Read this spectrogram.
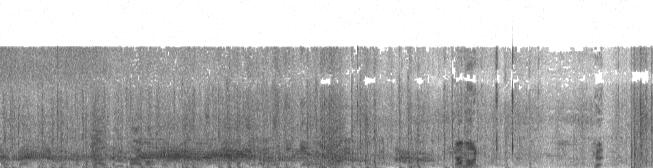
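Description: Horse hooves clop on a stone road at a trot.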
